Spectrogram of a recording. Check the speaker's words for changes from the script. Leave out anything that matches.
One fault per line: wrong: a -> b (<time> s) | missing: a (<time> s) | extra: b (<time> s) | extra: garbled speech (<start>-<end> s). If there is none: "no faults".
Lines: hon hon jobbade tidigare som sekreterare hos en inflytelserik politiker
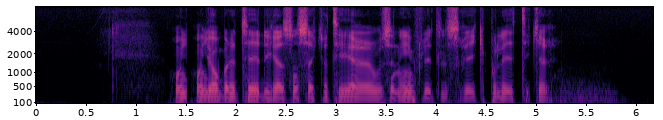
no faults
